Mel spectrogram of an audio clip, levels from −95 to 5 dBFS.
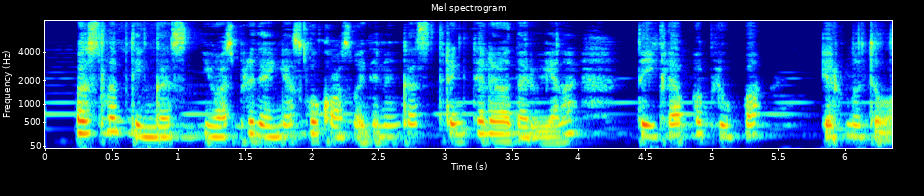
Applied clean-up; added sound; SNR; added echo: classical method WPE with log-MMSE.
